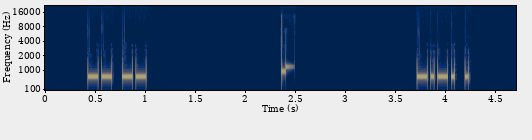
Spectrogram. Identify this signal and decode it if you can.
Morse code, heard as a keyed tone, about 36 wpm, 700 Hz. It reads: MM CE
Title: Top Two Letter Combinations in Words 35wpm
